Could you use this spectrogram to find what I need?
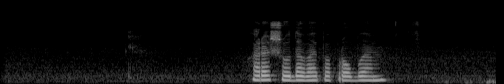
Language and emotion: Russian, neutral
